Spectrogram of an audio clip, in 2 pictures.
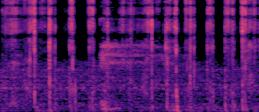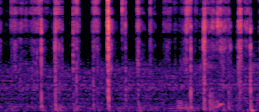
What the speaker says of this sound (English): I'm going to cut my deck, and I will pull straight off the top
